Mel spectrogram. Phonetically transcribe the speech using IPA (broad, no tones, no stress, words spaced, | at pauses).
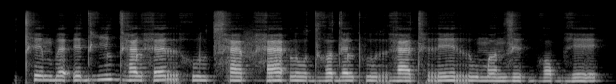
tʰembɛʔedʱil dʱælhɛr hult͡sʰæfhæʔ lodʱʌd ɛlpʰlurɦæ tʰre rumʌnzɪʔ bʱɔbʱe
